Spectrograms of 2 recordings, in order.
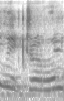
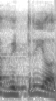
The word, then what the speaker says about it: विट्रियोल: विट्रियोल होता है कि विट्रोल होता है? बेटा विट्रियोल होता है, जहाँ तक स्पेलिंग है VIVTRIOL।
